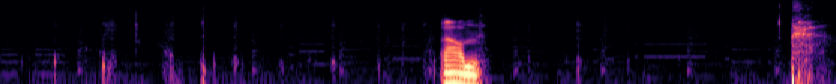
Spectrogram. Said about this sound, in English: Wait, you choked? I never choked. Okay. I never coughed after Cinnamon Toast Crunch before.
